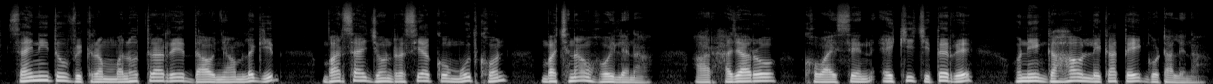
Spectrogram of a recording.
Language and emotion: Santali, neutral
